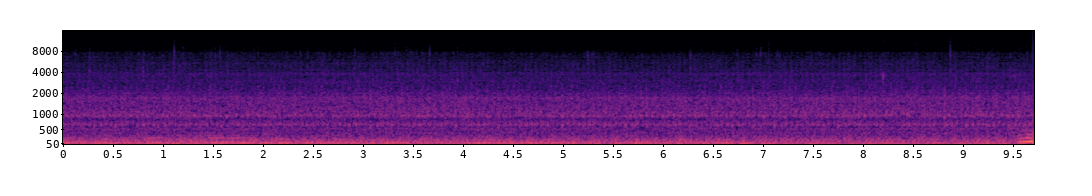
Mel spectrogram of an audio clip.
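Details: Sea Ray boat engine after broken fuel line repair, all four cylinders dropping evenly, idling low. Steady low rumble with a slightly uneven beat. Active IAC fault; circuit good, idle air control valve failed.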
